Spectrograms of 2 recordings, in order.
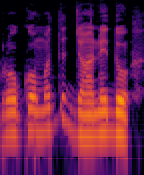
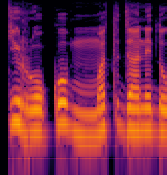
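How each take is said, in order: First: The pause comes right after 'mat'. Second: The pause comes right after 'roko'.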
